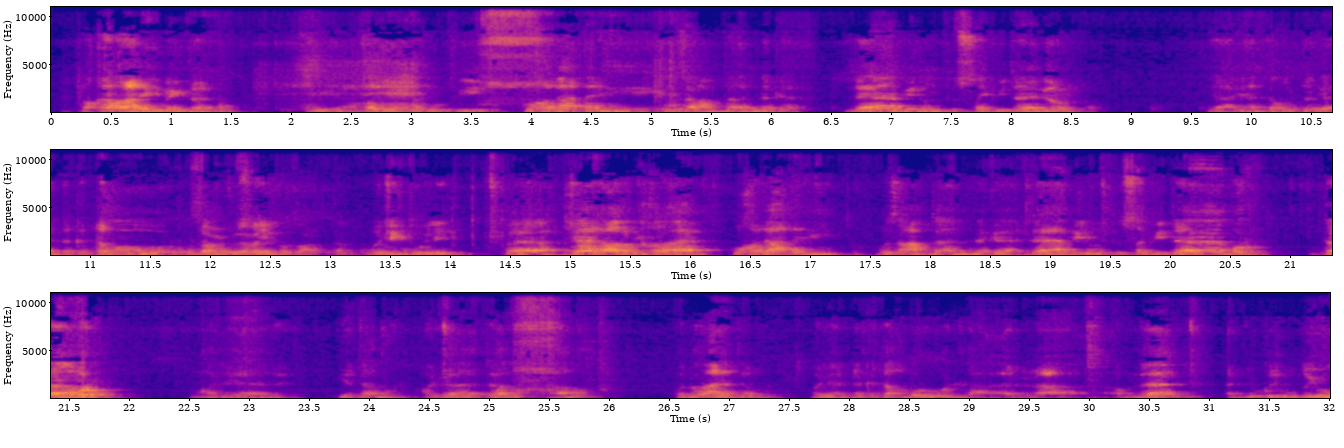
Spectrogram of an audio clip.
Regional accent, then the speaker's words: Aleppo, Aleppo Governorate, Syria; كان عندنا في حلب اساتذه من طلابه

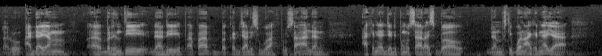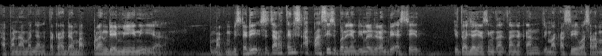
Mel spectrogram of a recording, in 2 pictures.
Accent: Blitar, East Java, Indonesia; kami dari Blitar itu cukup banyak teman-teman yang pada akhirnya terjun ke dunia itu

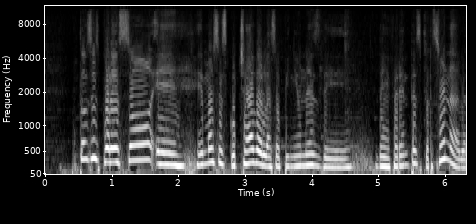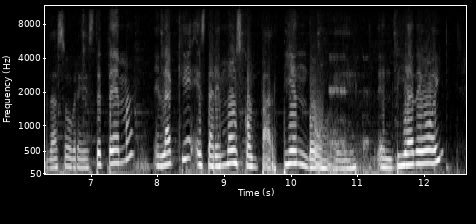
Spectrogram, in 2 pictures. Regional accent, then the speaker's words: Guatemala; lo estamos viviendo como guatemaltecos y guatemaltecas

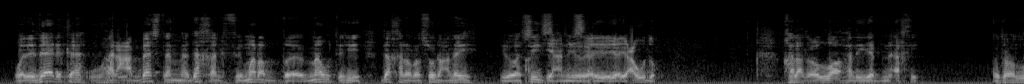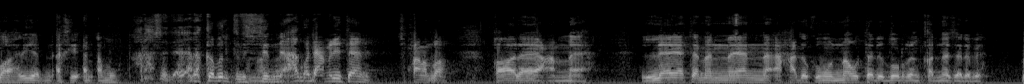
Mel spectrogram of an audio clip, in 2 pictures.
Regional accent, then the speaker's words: Egypt; عندنا في مصر مثال لطيف

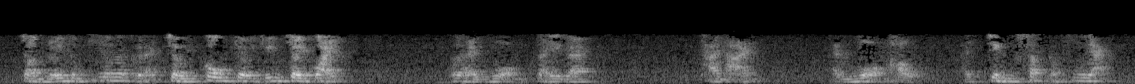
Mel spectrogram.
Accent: China; 我哋中國人中意過年講好話

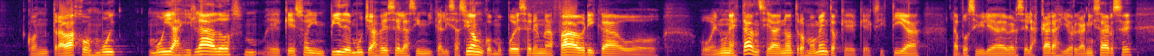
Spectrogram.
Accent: La Pampa, Argentina; Yo soy de La Pampa, eso no lo dije, que estudié en la Universidad de La Pampa

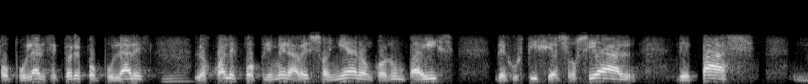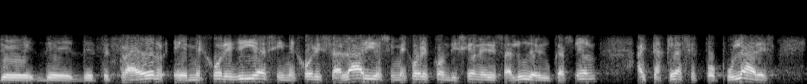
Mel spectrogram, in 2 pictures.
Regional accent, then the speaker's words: Argentina; yo sigo siendo optimista y también como soy argentino y latinoamericano

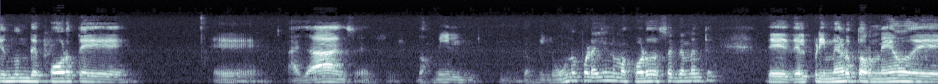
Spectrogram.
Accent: Clorinda, Formosa, Argentina; also born or lived in Paraguay; mis padres son paraguayos, yo también soy paraguayo, pero yo me crecí y me crié más en Argentina por el tema de que es frontera

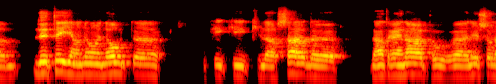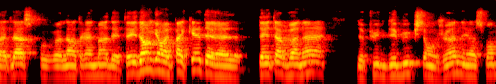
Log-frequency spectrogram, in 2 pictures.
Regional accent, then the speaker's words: Mirabel, Quebec, Canada; Et je viens de la région de Mirabel

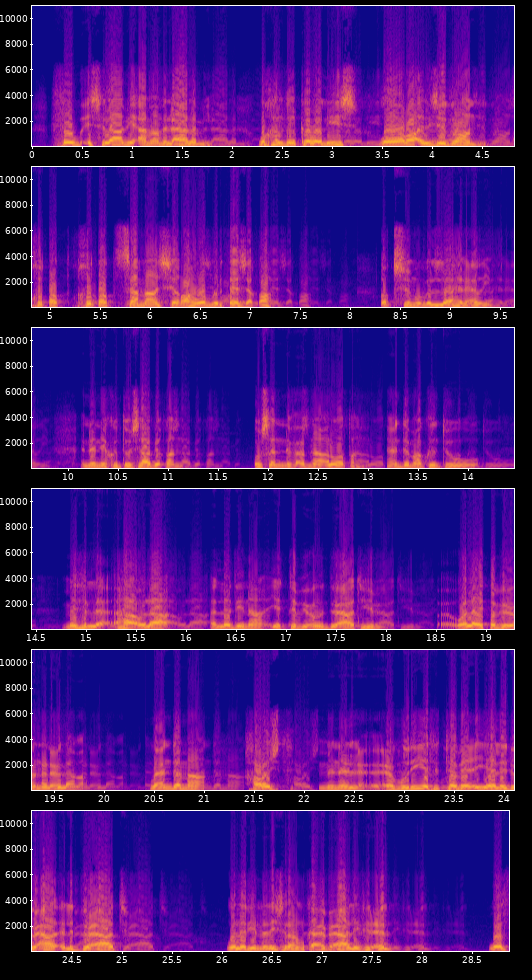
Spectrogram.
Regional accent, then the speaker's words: Saudi Arabia; بعض الاخوانجية عندما يرى بلادنا السعودية تتعاون مع تركيا عسكريا وامنيا

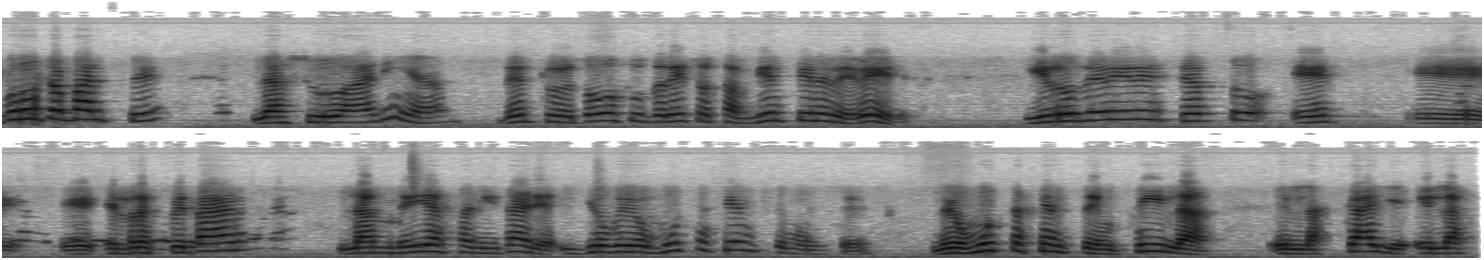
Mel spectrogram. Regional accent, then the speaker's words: Chile; yo creo que los chilenos somos el 100% muy fe

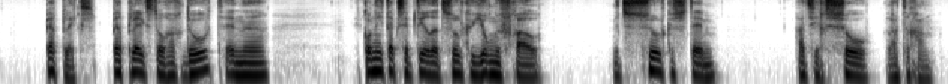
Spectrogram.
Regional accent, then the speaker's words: southwest France, France; Dutch is a second language; now in Netherlands; ik kom uit Zuidwest-Frankrijk. Ik ben bijna een Latino, hè, zou je kunnen stellen.

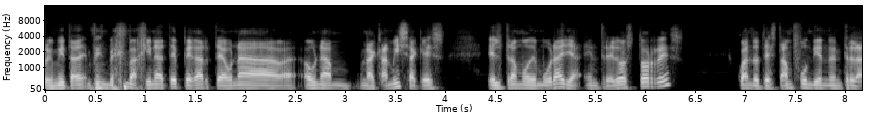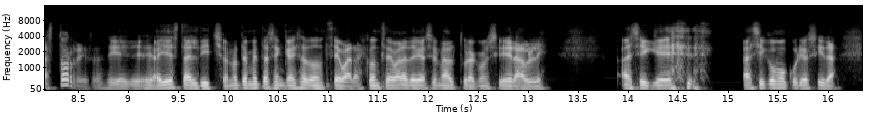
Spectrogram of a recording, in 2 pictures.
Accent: Extremadura, Spain; Voy un poco a mi tierra, a Extremadura

